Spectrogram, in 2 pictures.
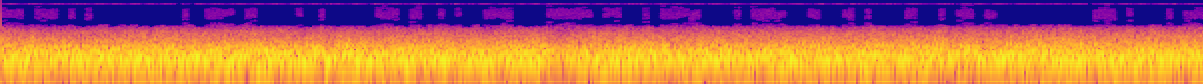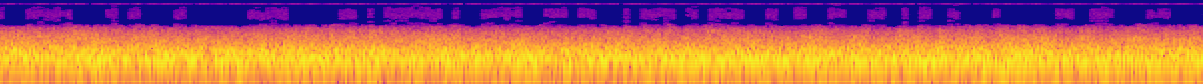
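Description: Freight train passing, a steady noise of rolling wheels and diesel engines that doesn't change.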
